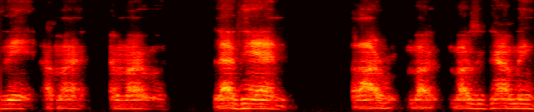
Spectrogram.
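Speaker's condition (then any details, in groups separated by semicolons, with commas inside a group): ALS/MND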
